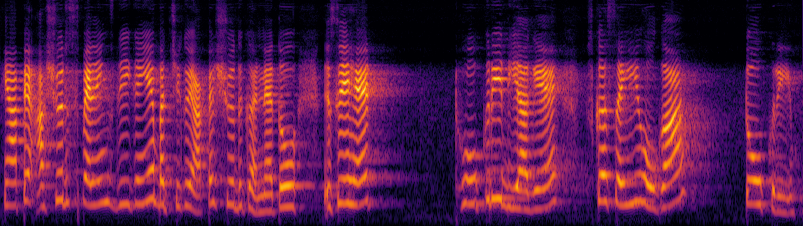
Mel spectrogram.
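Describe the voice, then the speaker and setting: A woman's voice: high voice, a little fast, hardly any pauses. A woman teacher from India explaining a worksheet step by step, mixing English words into her lesson. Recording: dull lo-fi sound.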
